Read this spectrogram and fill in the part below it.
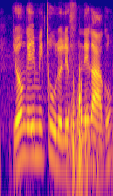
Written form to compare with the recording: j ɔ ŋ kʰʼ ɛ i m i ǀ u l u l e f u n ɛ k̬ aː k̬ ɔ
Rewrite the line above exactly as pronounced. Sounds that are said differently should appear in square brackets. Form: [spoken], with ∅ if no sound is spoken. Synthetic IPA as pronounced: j ɔ ŋ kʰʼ ɛ i m i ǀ u l [ɔ] l e f u n ɛ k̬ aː k̬ ɔ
